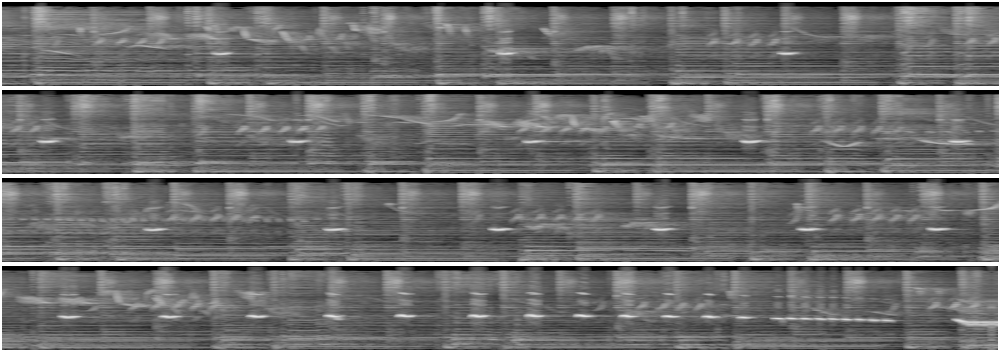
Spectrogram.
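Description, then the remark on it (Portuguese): Small birds chirp in short, regularly spaced calls over steady instrumental music, ending in a quick run of rapid chirps that slide downward, clear. “Os passarinhos cantando, parecendo fazer serenata.”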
